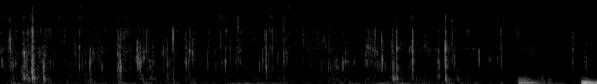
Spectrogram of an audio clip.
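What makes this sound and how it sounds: A solid rectangular green bar of household soap, wet and heavily lathered, is turned and rubbed between bare hands over a basin of foamy water. Dense, crackly wet squelching and bubbly crinkling of lather run throughout, with a duller low thump near the end.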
